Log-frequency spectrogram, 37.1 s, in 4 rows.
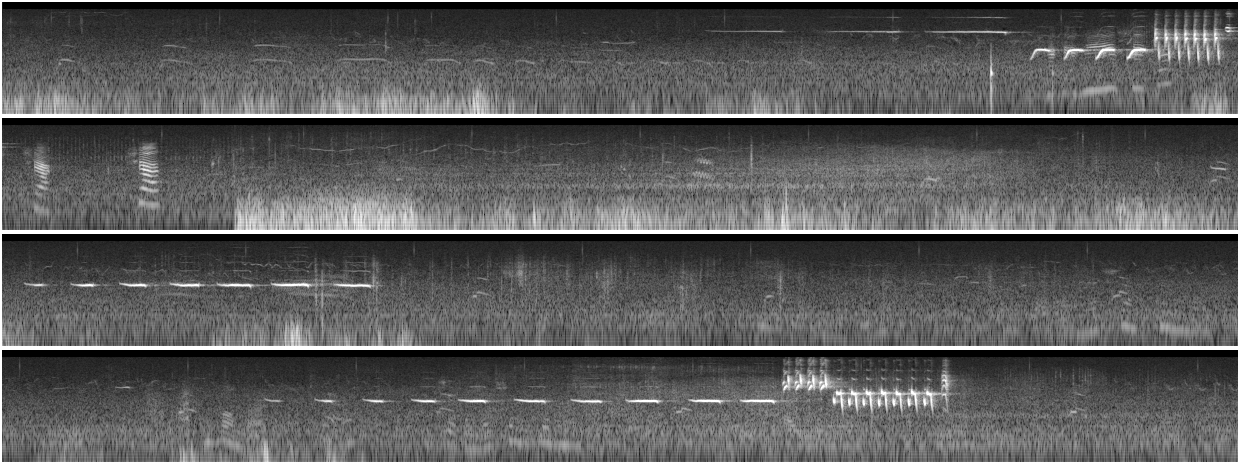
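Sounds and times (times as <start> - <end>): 
common nightingale song: 1.2 - 9.4, 11.4 - 16.9, 18.3 - 21.4, 28.6 - 35.0
low rumbling noise: 11.0 - 18.7.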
